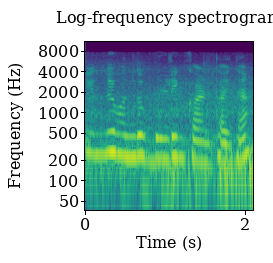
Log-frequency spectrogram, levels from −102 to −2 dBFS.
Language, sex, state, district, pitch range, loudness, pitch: Kannada, female, Karnataka, Mysore, 205-235 Hz, -20 LUFS, 220 Hz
